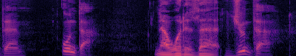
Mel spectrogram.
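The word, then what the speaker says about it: Gunta: They call them unta. Unta. G-U-N-T-A. Unta. Huh. Yeah. Okay. Yeah, I pronounce it junta. Junta. But most of the people unta. Unta. Okay. So, So the correct is unta.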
